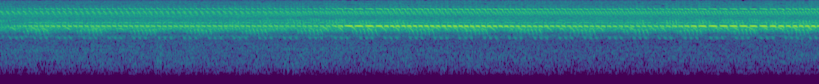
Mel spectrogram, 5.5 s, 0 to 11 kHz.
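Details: Crickets, including bell crickets, in Narita, Chiba Prefecture, Japan, recorded on a TASCAM Portacapture X8. A continuous shrill insect chorus runs throughout, and a nearer caller adds loud, fast pulsed chirps partway through and again near the end.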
